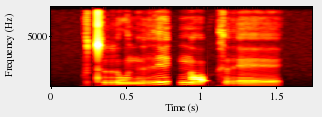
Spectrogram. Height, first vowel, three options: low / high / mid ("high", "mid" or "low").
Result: high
